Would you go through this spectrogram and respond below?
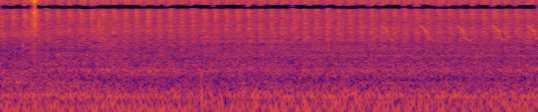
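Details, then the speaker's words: Nissan Xterra with codes for random multiple misfire, knock sensor and engine over-temperature; rough, uneven idle with irregular thumps and stumbles and lots of smoke. Misfire at idle, cause not pinned down. "yeah this car messed up man too many Coast me see I started up one more time y'all let y'all see what it look like on the car messed up look how much smoke coming out"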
